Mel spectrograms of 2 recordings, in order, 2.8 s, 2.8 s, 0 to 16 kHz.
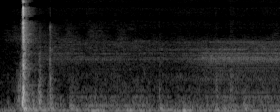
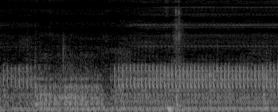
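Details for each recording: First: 1960s Electra TC-505 reel-to-reel recorder, play engaged with tape removed, volume up: click, then faint steady hiss; amplifier's own noise low and normal, earlier noise attributed to tape. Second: 1960s Electra TC-505 reel-to-reel tape recorder under restoration: steady low buzz from the motor that doesn't let up while the transport runs; motor buzz, cause not yet found.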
